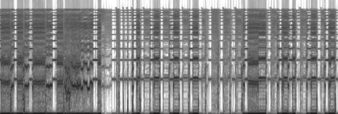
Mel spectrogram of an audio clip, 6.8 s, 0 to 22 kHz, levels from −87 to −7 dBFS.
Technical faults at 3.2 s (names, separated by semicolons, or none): periodic USB or driver dropouts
